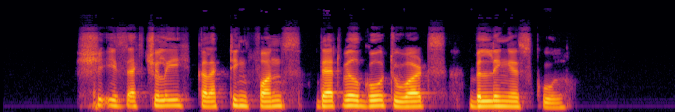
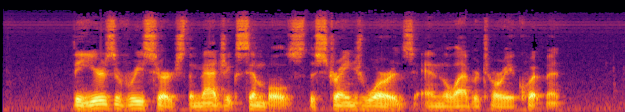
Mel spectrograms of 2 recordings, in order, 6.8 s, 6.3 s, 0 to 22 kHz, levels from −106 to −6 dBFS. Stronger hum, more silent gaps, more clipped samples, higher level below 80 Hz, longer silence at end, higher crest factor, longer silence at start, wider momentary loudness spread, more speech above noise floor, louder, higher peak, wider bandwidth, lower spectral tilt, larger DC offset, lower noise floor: neither; neither; neither; second, -66 dBFS vs -46 dBFS; first, 1.1 s vs 0.65 s; about the same, 20 dB vs 16 dB; about the same, 0.8 s vs 0.75 s; first, 13 LU vs 7 LU; first, 64 dB vs 37 dB; second, -21 LUFS vs -16 LUFS; second, -4 dBFS vs 0 dBFS; second, 7.8 kHz vs 14.5 kHz; first, -7 dB/octave vs -5 dB/octave; neither; first, -85 dBFS vs -52 dBFS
